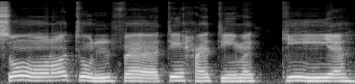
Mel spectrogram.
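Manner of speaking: slow, drawn-out melodic recitation; chanted Quranic tilawat. Shown as a demonstration. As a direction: recite slowly with long held vowels.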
